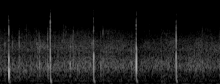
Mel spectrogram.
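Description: Scattered applause from a gathered crowd at a church service, welcoming the church's Honduras coordinator to the stage: a soft, steady patter of clapping with a handful of sharper, louder claps standing out at irregular moments. No one speaks.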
